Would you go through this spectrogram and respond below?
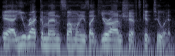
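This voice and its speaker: A man running a tabletop horror game, narrating casually and haltingly as he feels out each description. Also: on the high side, pushed and bright, a little hiss or hum. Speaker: game master.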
